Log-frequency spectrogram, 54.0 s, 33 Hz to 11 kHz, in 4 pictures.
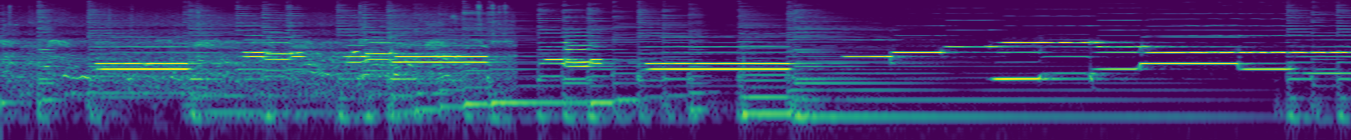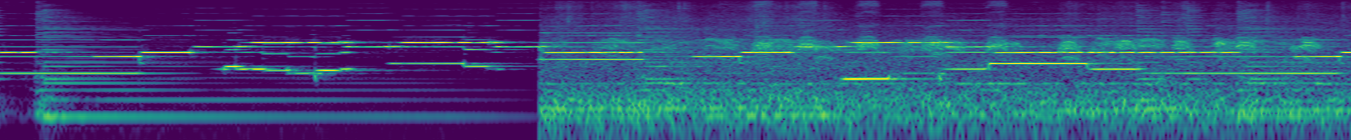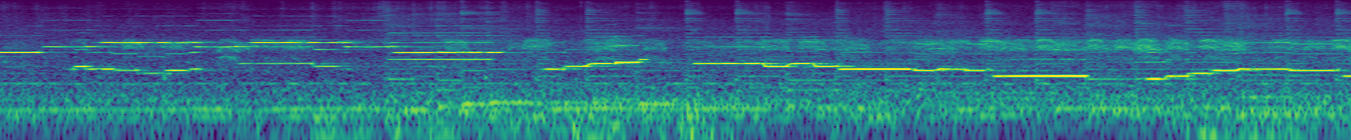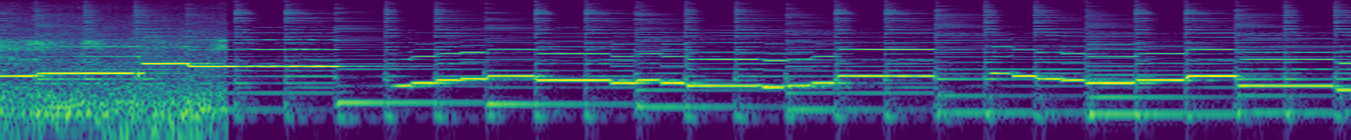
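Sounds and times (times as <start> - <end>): light instrumental melody: 0.0 - 54.0
steady hiss: 18.9 - 42.8.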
